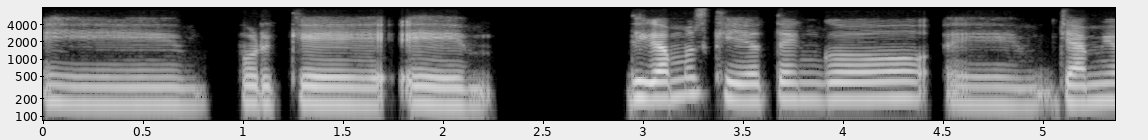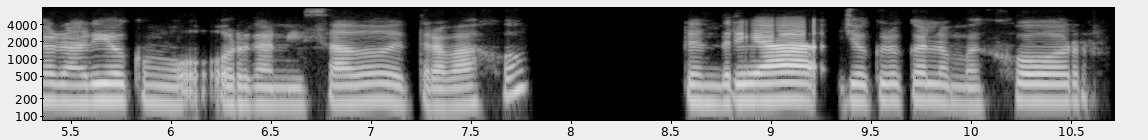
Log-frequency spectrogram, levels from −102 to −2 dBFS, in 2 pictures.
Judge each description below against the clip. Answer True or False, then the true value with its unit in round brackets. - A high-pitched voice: False (175 Hz)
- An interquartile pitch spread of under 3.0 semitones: True (2.6 semitones)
